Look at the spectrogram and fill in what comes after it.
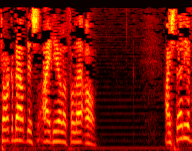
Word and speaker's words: phileo: This is phileo. Let's take a look. Phileo. P-H-I-L-E, long O. Phileo.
